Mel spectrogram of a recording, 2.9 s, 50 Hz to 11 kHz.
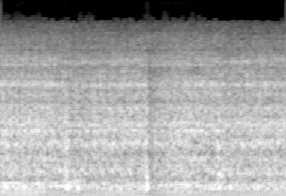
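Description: A Farmtrac 60 tractor engine labours under load while pulling a 6 ft rotavator in a farm field, giving a loud, steady, rough drone with a brief knock partway through.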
